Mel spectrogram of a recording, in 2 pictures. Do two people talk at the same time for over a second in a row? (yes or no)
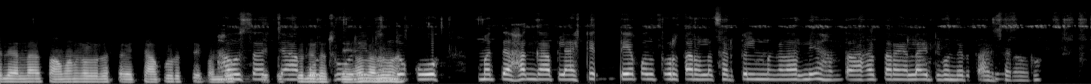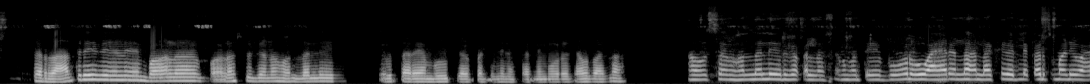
no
